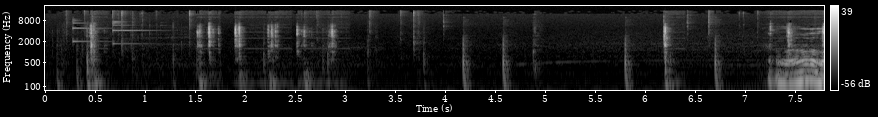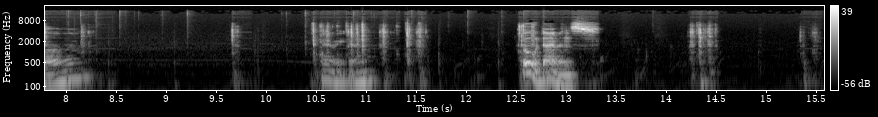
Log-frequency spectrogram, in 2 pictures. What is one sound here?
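Footsteps tap lightly on stone.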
